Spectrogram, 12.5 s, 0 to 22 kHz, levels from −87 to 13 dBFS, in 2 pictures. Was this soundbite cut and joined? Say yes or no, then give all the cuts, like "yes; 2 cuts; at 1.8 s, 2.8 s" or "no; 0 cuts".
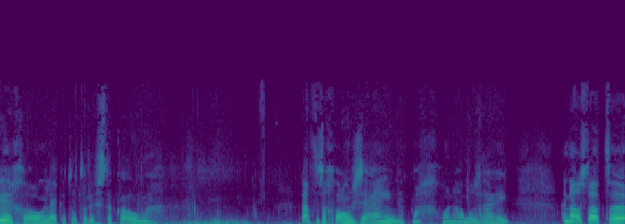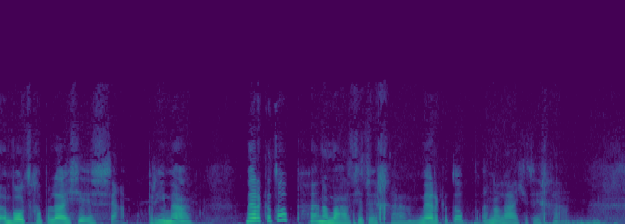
no; 0 cuts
